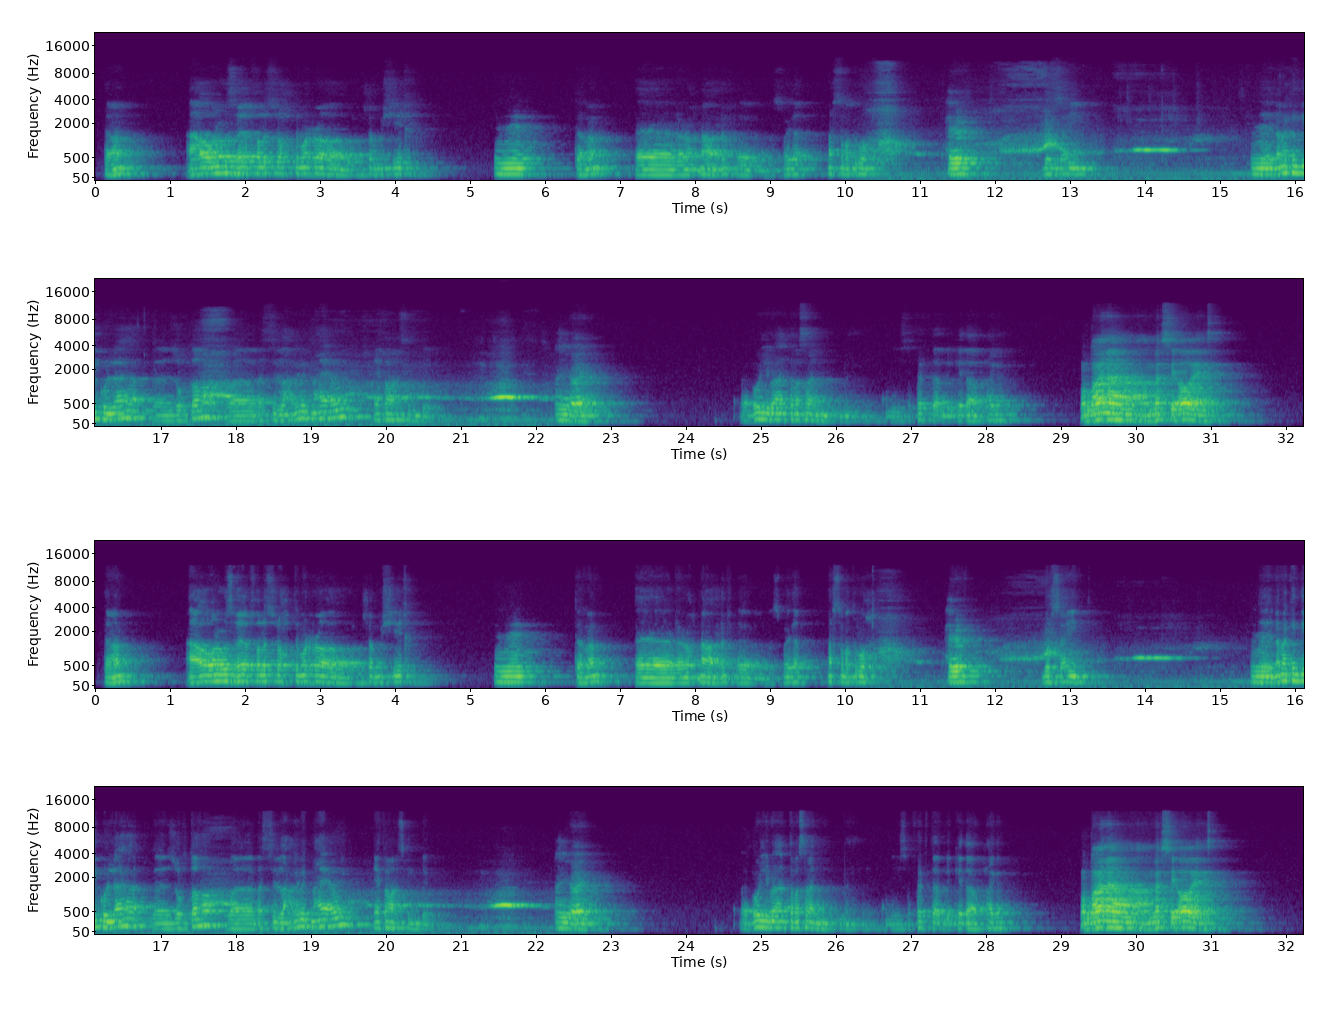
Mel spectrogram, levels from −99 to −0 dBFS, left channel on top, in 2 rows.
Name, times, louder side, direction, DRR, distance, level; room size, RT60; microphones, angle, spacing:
voice 1, 0.1-0.5 1.2-4.4 6.4-6.8 7.2-9.4 9.8-10.4 12.6-13.4 15.5-19.5 19.8-20.6 24.7-28.3, right 2 dB, 75° right, 5 dB, 1.0 m, -29 dB
voice 2, 5.3-5.7 11.3-11.7 15.4-15.7 22.2-22.7 29.3-31.0, equal, 20° right, 1 dB, 1.3 m, -22 dB
sound 1, 10.2-22.8, left 2 dB, 75° left, 0.7 m, -35 dB
14.0 x 5.1 x 5.9 m, 1.1 s
head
